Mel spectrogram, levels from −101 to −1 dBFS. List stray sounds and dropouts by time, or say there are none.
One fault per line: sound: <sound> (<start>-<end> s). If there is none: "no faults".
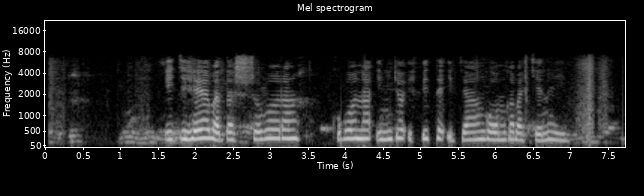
no faults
